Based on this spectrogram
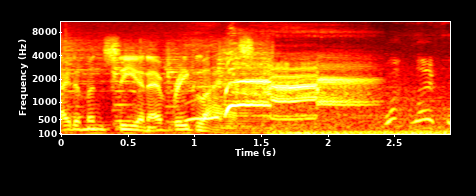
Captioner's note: Shinji screaming for Tang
